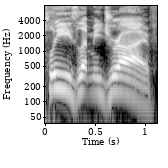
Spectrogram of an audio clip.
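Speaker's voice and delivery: high, frantic, panicked, play-acted pleading tone. Retelling a passenger's plea to his mom: imitating a man freaking out. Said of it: "this dude's freaking out".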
